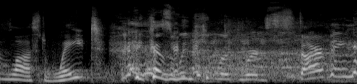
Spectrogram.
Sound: crowd noise; laughter

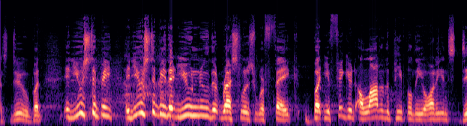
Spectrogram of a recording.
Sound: laughter

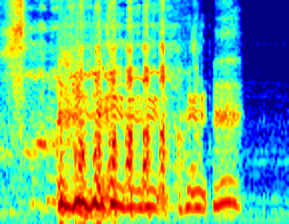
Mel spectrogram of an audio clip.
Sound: all laugh

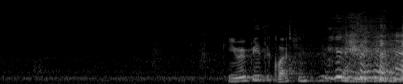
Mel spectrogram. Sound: laughter

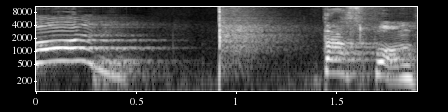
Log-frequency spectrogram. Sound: hands slapping

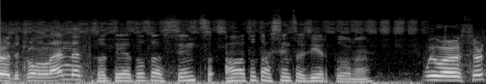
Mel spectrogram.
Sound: speaking Slovenian

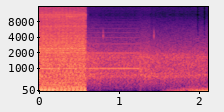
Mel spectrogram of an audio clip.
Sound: minigun stops, thankfully

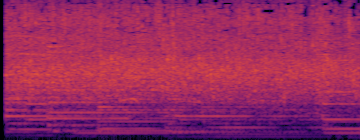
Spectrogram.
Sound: congregation applauding; gentle piano music

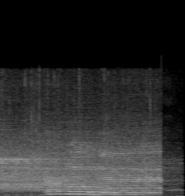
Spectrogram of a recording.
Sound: whistle; cheering

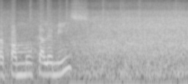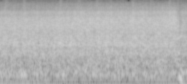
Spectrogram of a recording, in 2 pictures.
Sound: water flowing; laughs

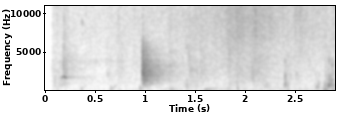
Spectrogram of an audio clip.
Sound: slurp

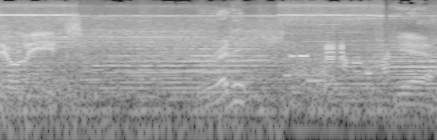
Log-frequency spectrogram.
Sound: droid bleeps

